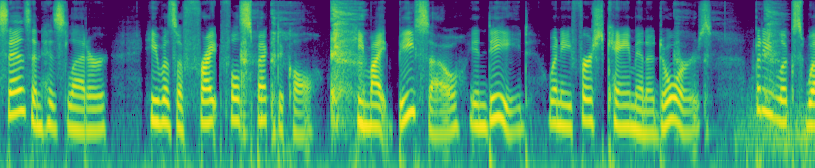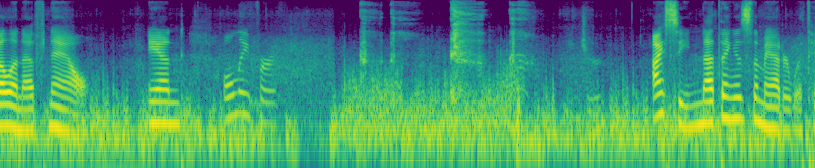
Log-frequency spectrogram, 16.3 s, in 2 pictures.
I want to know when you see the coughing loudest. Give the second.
3 s.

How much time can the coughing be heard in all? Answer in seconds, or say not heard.
4 s.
